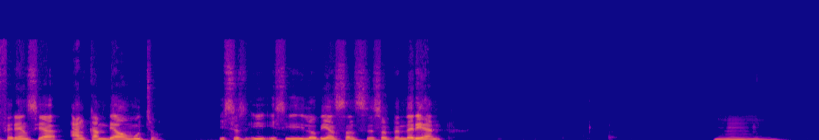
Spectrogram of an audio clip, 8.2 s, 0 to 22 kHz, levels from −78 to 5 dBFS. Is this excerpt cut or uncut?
uncut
